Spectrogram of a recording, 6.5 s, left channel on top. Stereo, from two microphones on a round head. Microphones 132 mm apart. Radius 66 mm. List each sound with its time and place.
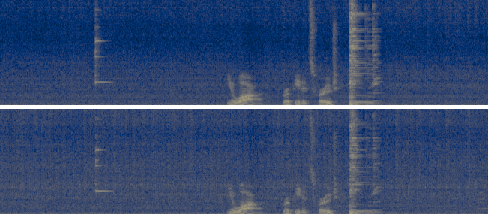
1.3 s a clink: 45° left (ahead or behind), 1.4 m
3.0 s a man speaking: 50° left (ahead or behind), 1.1 m
4.7 s a clunk: 50° left (ahead or behind), 1.0 m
